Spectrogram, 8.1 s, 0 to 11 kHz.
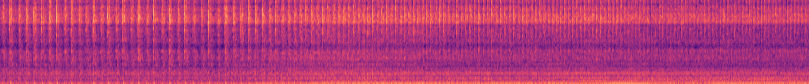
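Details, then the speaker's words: Boland's 3.5 chipper shredder, stored under a tarp in a backyard for 10 to 20 years, pull-started on choke after reassembly: choppy, uneven firing right after the pull, then it picks up to a steady, even high-speed run; healthy, and it shreds. "The chipper that sat in Dad's backyard for probably 20 years. Well, I know at least 10 for sure. It runs, it shreds stuff."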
